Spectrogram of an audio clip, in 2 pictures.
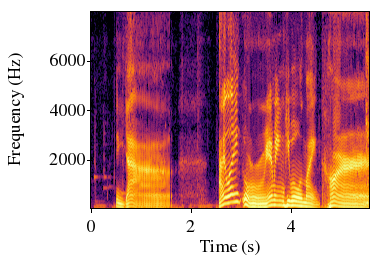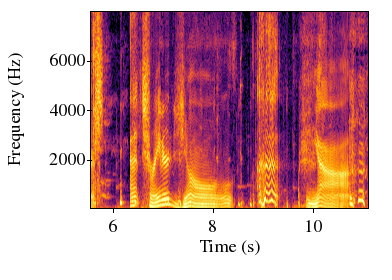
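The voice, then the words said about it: Put-on Valley Girl accent. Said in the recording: “Valley Girl accent ... That's a Coachella voice”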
